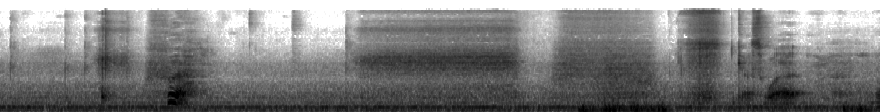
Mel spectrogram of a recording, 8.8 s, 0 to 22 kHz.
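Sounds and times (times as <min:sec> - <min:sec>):
low hum: 0:00.0 - 0:08.7
speech: 0:01.7 - 0:02.0
steady hissing stream of liquid: 0:03.5 - 0:06.4.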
